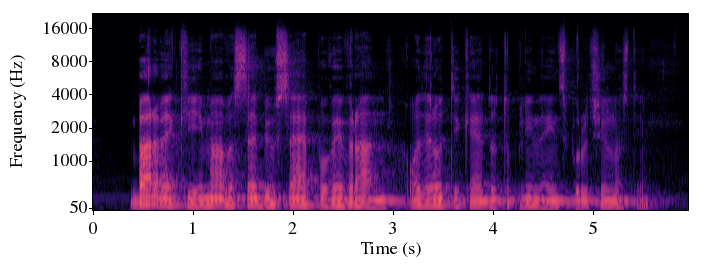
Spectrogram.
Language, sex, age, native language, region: Slovenian, male, 18-29, Slovenian, Savinja region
